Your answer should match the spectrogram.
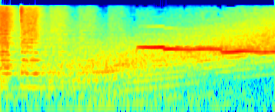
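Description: Grime instrumental at a build-up: the drums stop, and a rising sweep swells with a growing hiss. From about a second in, a high squealing tone slides down in steps.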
